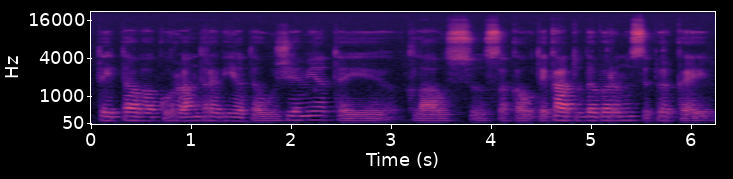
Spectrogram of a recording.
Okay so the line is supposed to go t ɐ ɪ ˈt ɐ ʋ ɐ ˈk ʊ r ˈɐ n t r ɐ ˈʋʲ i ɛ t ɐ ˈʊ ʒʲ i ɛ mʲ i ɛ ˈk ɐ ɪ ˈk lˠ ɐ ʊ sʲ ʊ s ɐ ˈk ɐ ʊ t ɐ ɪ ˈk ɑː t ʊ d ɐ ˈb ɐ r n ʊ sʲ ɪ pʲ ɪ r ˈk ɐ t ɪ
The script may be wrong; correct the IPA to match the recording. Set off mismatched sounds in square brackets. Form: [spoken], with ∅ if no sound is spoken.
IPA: t ɐ ɪ ˈt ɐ ʋ ɐ ˈk ʊ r ˈɐ n t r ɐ ˈʋʲ i ɛ t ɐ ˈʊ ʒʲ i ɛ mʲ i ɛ [ˈt] ɐ ɪ ˈk lˠ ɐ ʊ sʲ ʊ s ɐ ˈk ɐ ʊ t ɐ ɪ ˈk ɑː t ʊ d ɐ ˈb ɐ r n ʊ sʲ ɪ pʲ ɪ r ˈk ɐ [∅] ɪ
